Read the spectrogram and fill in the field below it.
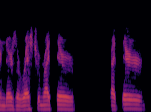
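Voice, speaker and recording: A man speaks at a moderate pace with a Texan accent. His pitch is medium. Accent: Texan American English. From Texas. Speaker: trucker, former prisoner. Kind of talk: interview testimony. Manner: soft-spoken; casual, conversational.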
